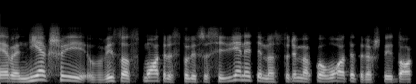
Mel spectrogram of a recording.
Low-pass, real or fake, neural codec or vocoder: 7.2 kHz; fake; codec, 16 kHz, 0.7 kbps, FocalCodec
